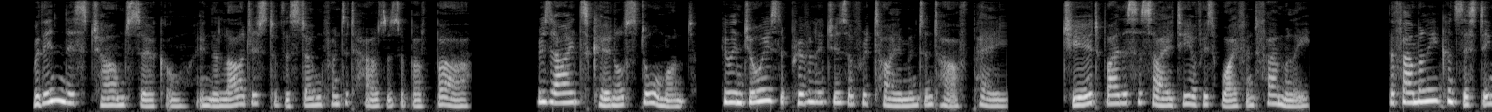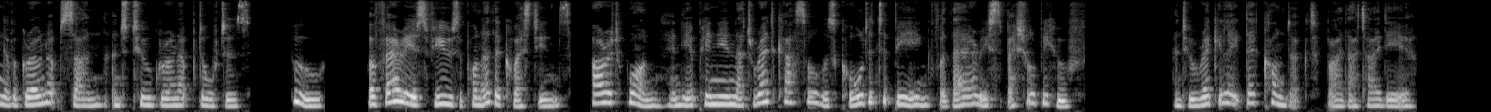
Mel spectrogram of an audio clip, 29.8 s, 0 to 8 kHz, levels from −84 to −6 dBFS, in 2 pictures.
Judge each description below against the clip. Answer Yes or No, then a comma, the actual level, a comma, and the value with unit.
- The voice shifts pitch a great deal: Yes, wide, 6.0 semitones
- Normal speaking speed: Yes, average, 165 wpm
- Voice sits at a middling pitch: No, high, 200 Hz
